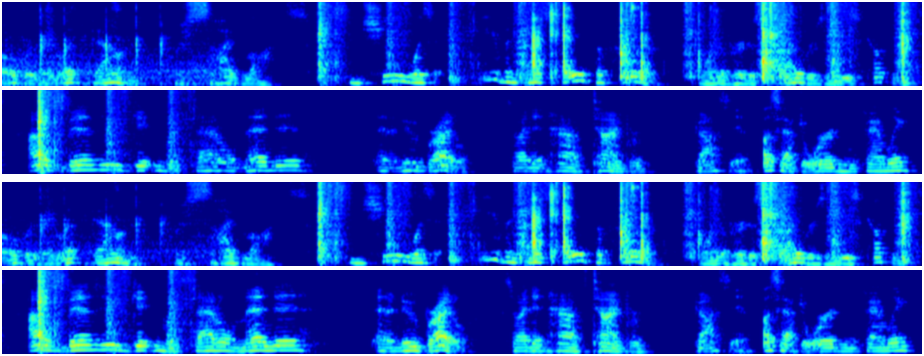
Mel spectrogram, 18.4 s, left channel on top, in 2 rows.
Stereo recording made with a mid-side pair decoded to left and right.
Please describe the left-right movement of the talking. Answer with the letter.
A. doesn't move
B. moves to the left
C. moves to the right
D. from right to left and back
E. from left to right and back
E.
